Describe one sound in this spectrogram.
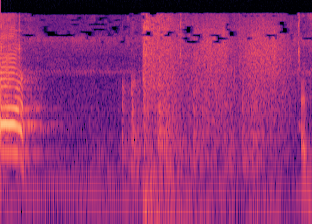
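A car lands hard with a heavy thud.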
